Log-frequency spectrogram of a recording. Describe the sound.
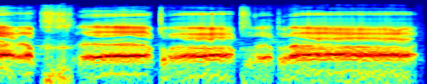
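A person imitates a pig with several loud, drawn-out nasal grunts in close succession, separated by brief pauses, with no other talking.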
